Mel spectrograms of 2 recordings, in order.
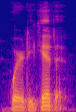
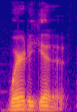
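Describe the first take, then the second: First: The stress falls on the word get. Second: The stress falls on the word where'd. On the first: "if we say this normally" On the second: "If we were to move it to where'd, it would sound like this"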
